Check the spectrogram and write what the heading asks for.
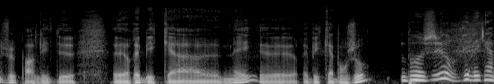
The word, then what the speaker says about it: Maï: Je veux parler de Rebecca May. Rebecca, bonjour. Bonjour, Rebecca May. May, excusez-moi, mais comme ça s'écrit comme le mois de mai et qu'en mai Oui.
